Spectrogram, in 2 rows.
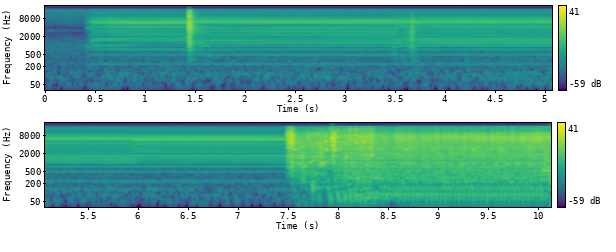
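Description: Thermo King MD-100 reefer unit's pre-start warning buzzer sounding a steady tone for about seven seconds, with two short clicks during it. The buzzer warns that the engine is about to start. Then the unit's diesel engine cranks and starts suddenly and much louder, and keeps running.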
